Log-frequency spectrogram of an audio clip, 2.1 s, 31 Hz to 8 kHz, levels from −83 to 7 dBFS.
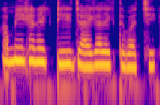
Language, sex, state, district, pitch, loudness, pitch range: Bengali, female, West Bengal, Cooch Behar, 265 Hz, -10 LUFS, 245-305 Hz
